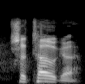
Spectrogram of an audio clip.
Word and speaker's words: Chautauqua: Chautauqua, just so you know.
